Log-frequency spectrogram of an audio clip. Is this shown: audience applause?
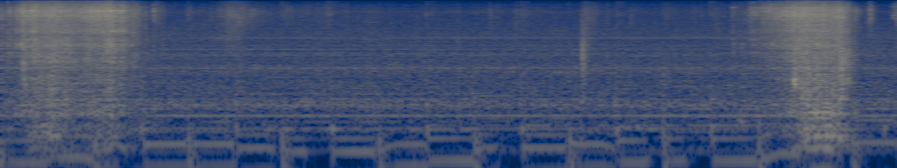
no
